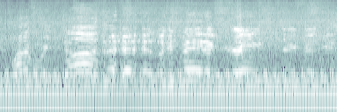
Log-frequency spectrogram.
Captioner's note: laughing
